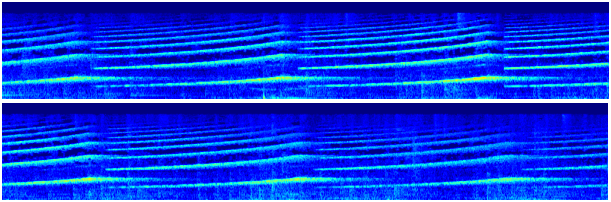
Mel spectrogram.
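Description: Siren-like wailing tone that rises slowly in pitch over about four seconds, drops back abruptly and repeats about six times.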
